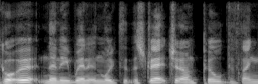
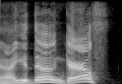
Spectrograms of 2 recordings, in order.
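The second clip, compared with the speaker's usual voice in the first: cheery sheriff greeting; 7 semitones higher, 5 dB louder, slower than usual. Retold or imitated. Sheriff voiced in retold scene.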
